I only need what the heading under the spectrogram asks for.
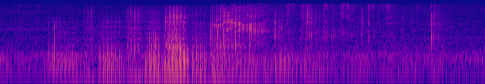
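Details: Domestic cat purring while being held, a low soft rumbling throb throughout with faint rustling and a brief louder swell near the middle.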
